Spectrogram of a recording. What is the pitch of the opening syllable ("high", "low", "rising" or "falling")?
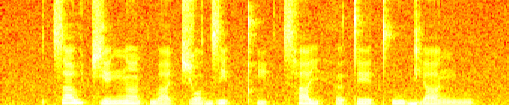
high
